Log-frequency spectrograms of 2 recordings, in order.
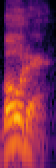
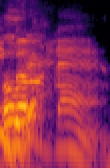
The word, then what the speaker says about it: Bodin: Bodin. You got to get it right. Huh? Cajun name. Bodin. Bodin. Pronounced Eddie Bodin.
